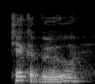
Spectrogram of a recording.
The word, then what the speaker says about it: Ticaboo: drive through more trivia ticaboo if you know where ticaboo is it's on your way to bullfrog marina at lake powell ticaboo means friendly in Paiute but any name that rhymes with peekaboo really is kind of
